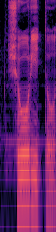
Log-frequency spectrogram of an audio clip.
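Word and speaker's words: 勝利: 여기서는 310의석을 넘겨서 초과해서 레키시데키나 역사적인 쇼리또 나리마시다. 쇼리 승리입니다. 쇼가 장음입니다. 쇼리또 나리마시다. 도나르 뭐뭐로 되다. 쇼리 승리 승부할 때는 쇼부가 되겠습니다.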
